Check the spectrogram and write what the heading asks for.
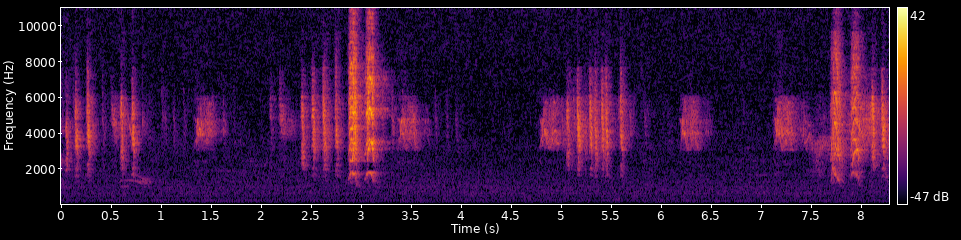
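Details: Dusky Thrush near Lake Hamana, Kanzanji hot spring area, Japan, giving bright, clipped high calls in clusters of several notes, with a loud burst midway and more groups after pauses.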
